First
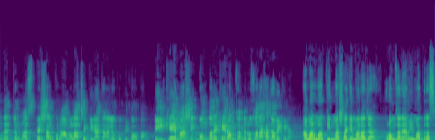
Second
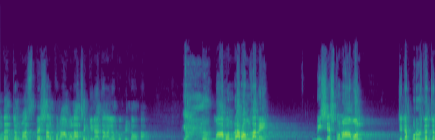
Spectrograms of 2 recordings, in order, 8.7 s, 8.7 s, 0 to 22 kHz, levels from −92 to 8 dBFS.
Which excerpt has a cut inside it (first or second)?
first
